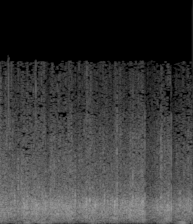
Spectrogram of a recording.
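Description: An audience applauds steadily, a dense, continuous patter of many hands clapping at an even loudness for the full two seconds, with no voices standing out.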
